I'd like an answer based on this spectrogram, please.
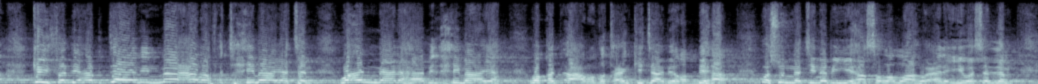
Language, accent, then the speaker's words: Arabic; Egypt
